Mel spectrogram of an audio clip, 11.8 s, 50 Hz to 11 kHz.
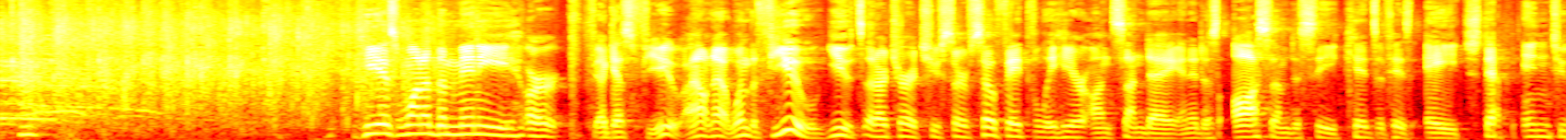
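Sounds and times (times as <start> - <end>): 
large church audience applauding: 0.0 - 3.4
speech: 2.7 - 11.7.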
